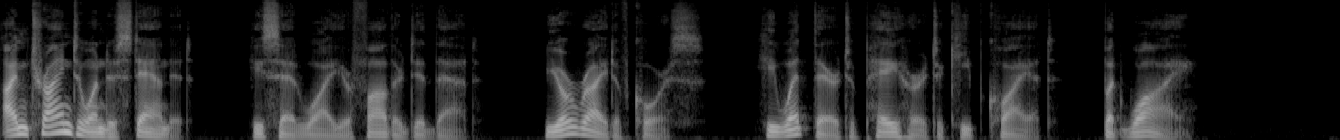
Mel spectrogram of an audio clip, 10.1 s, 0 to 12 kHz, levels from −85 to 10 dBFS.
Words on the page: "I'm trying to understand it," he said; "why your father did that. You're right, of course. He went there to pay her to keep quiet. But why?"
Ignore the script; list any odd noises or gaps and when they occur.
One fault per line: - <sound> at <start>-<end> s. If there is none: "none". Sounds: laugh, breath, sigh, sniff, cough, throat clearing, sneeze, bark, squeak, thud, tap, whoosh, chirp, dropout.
none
